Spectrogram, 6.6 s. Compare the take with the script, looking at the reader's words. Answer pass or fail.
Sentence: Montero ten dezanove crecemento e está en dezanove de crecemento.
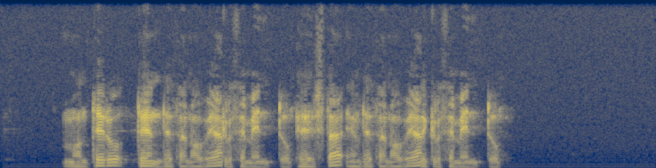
pass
